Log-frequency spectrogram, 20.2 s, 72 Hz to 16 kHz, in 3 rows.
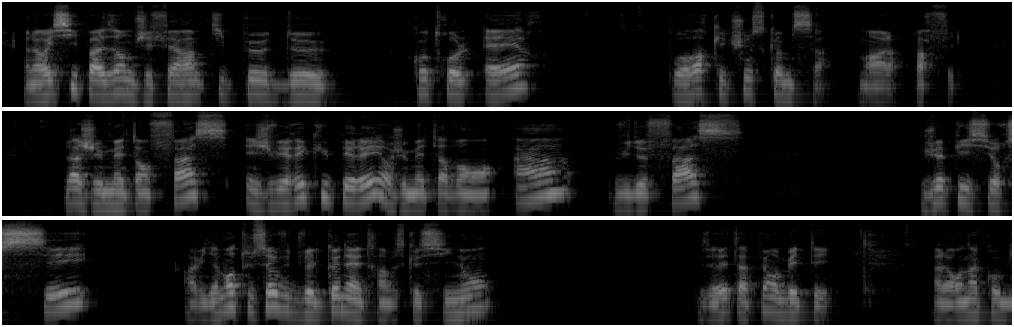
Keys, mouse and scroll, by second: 2.5 ctrl+r, 5.4-7.2 drag, 6.8 ctrl+t, 13.0 c.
